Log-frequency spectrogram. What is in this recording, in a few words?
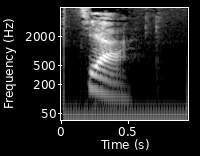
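"tsia2", Teochew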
